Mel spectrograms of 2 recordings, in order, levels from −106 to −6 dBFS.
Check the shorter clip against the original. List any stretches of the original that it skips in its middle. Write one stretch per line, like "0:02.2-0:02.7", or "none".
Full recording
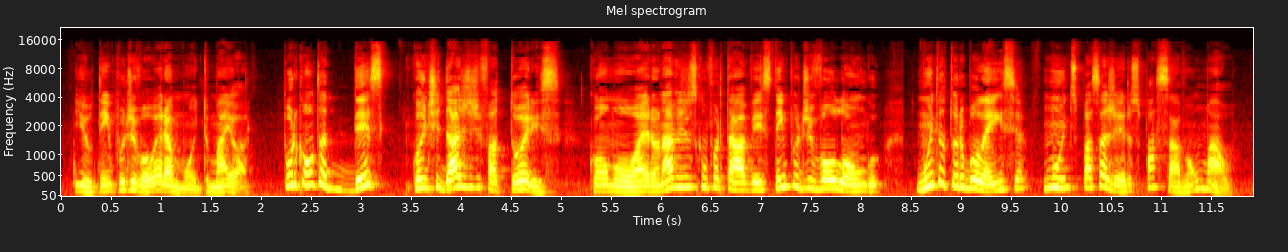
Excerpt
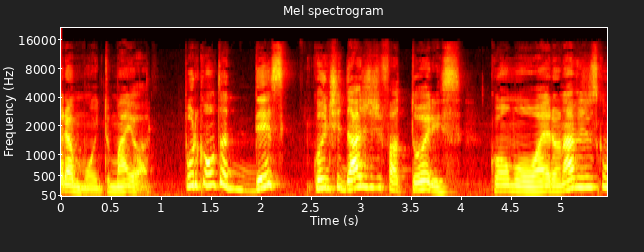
none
